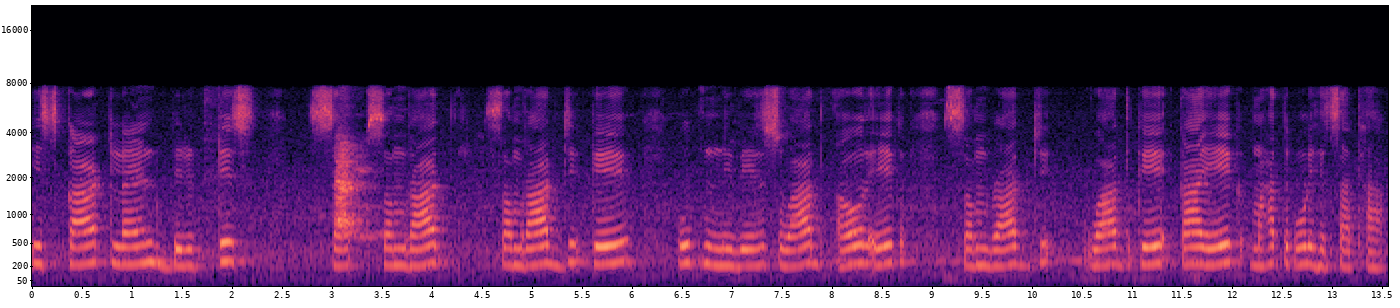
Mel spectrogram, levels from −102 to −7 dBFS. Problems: none marked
